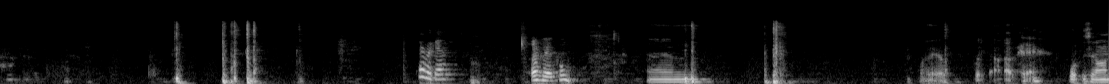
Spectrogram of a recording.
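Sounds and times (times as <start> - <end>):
keyboard keystrokes: 1.8 - 2.7.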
